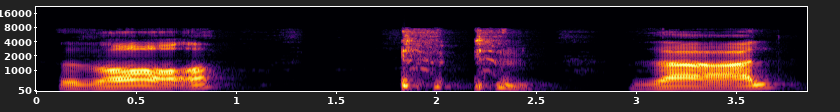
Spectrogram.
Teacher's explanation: জিহবার আগা সামনের উপরের দুই দাঁতের আগার সঙ্গে লাগাইয়া উচ্চারিত হয়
